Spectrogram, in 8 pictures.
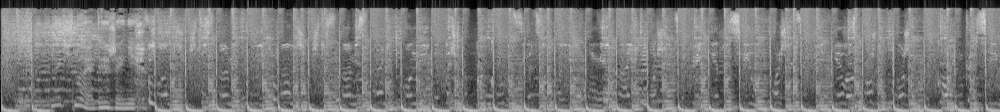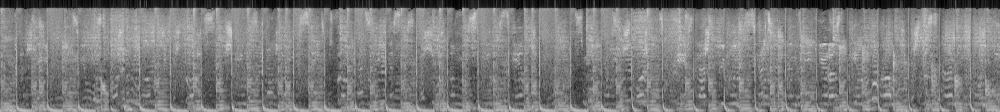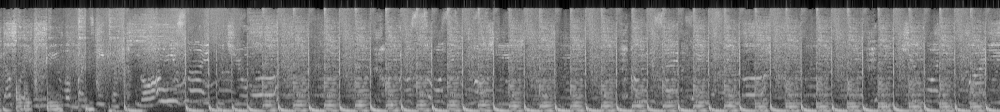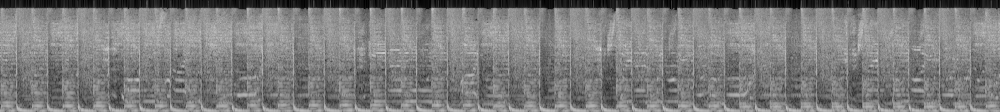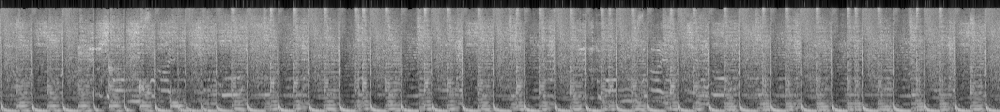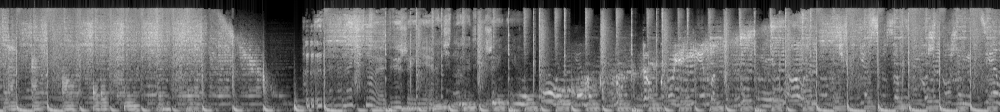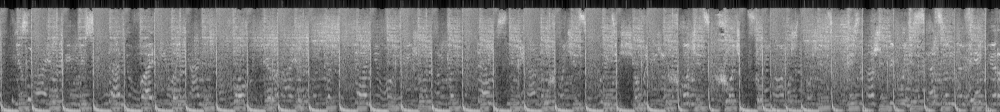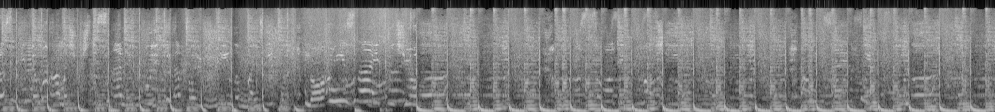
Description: Категория: Русские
